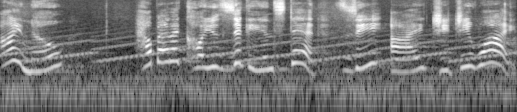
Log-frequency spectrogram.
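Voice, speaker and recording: A woman voicing a timid, trusting little girl android in a video game, soft and hesitant in her delivery. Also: extremely high pitch, lively intonation, a little slow. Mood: playful, friendly. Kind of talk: English video game dub acting. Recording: roomy echo, clear background noise.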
